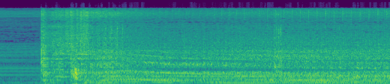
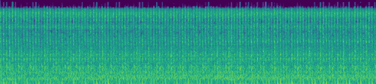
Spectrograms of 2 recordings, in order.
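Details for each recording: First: Chevrolet Cruze after replacing both intake and exhaust cam phaser gears and setting timing: engine catches cleanly and idles evenly, with no ticking or rattle from the top end; intake gear noise gone. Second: Chevrolet Cruze LT engine idling with a busy metallic clatter from the timing gears, traced by ear to the intake-side camshaft gear; mechanic plans to check oil pressure with a gauge, as on a previous Cruze with this noise.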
